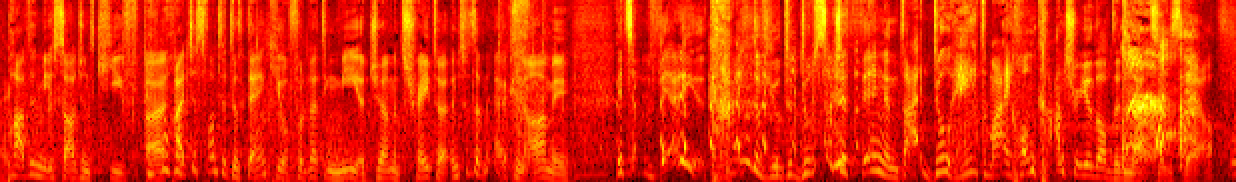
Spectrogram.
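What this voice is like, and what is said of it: Put-on German accent. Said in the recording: “you do the best German impression”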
